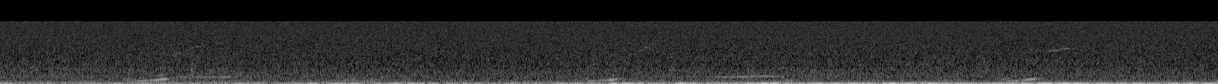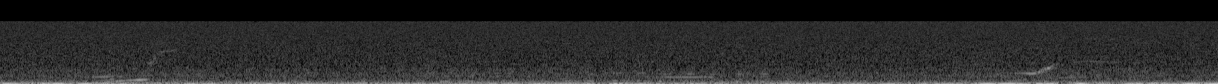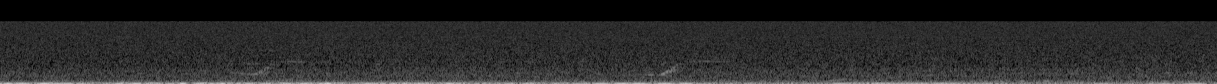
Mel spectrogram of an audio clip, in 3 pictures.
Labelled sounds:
10.5	10.8	humpback whale, 1.8 to 2.1 kHz
23.0	23.2	humpback whale, 1.06 to 1.12 kHz

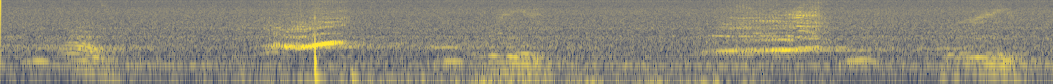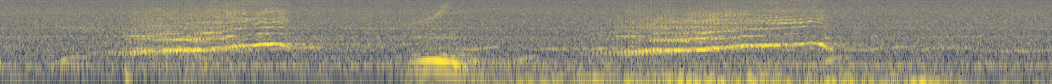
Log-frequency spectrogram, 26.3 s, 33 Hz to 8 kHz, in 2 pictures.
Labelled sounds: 4.0	4.3	humpback whale, 1.7 to 2.0 kHz
9.4	10.2	humpback whale, 1.9 to 3.0 kHz
15.1	15.4	humpback whale, 0.83 to 0.93 kHz
15.7	16.4	humpback whale, 0.86 to 2.3 kHz
21.9	23.4	humpback whale, 0.86 to 2.7 kHz

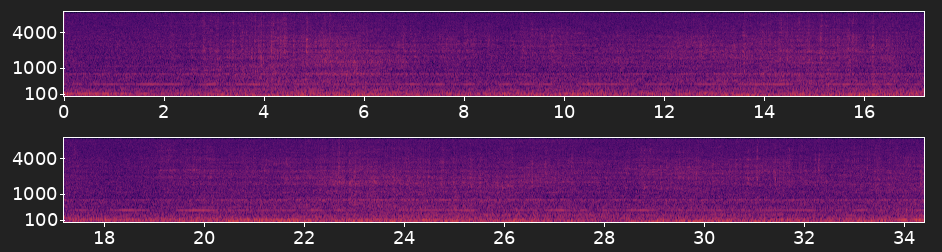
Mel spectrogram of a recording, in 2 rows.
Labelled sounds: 19.1	19.4	vessel noise, 2.5 to 2.8 kHz
28.4	28.7	vessel noise, 2.7 to 2.9 kHz

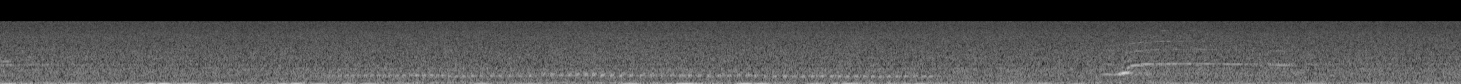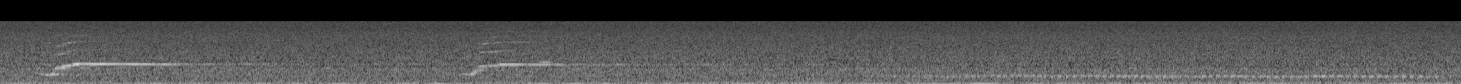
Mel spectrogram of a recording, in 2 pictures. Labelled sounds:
11.3	12.0	humpback whale, 0.80 to 1.0 kHz
15.2	16.2	humpback whale, 0.80 to 2.9 kHz
19.4	20.2	humpback whale, 0.80 to 2.8 kHz

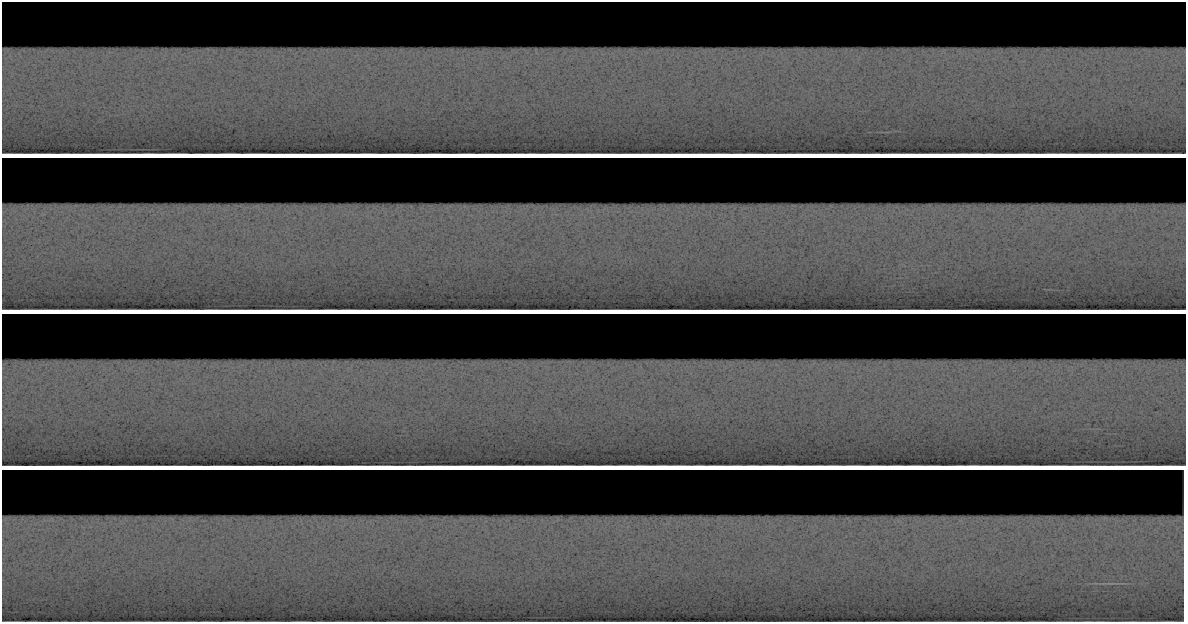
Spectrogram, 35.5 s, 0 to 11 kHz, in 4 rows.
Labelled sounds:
6.4	6.8	humpback whale, 1.5 to 1.7 kHz
25.8	26.1	humpback whale, 2.6 to 2.8 kHz
34.8	35.1	humpback whale, 2.6 to 2.8 kHz

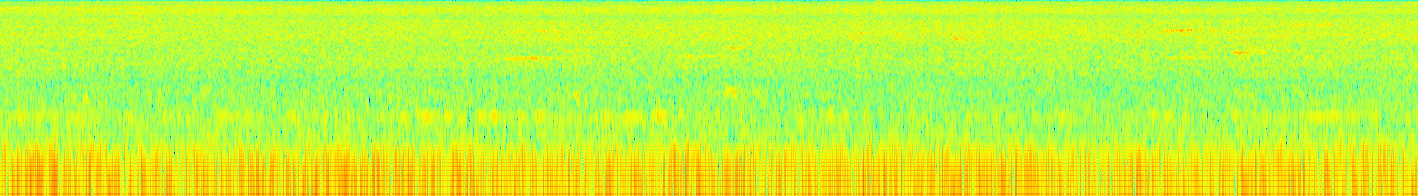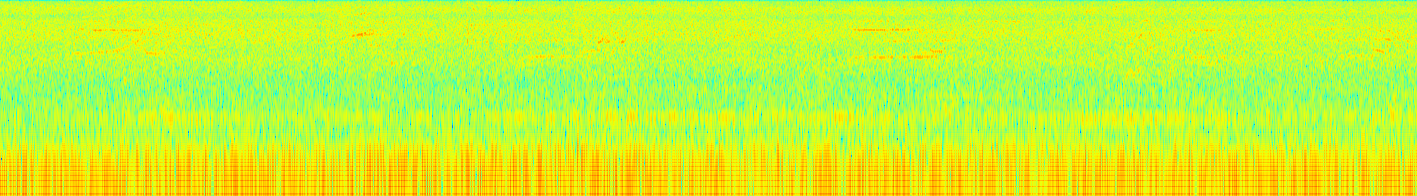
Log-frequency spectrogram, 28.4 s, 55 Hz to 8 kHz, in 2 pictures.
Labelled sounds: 14.9	15.8	killer whale, southern resident, 2.0 to 7.4 kHz
22.7	23.7	killer whale, southern resident, 1.8 to 4.7 kHz

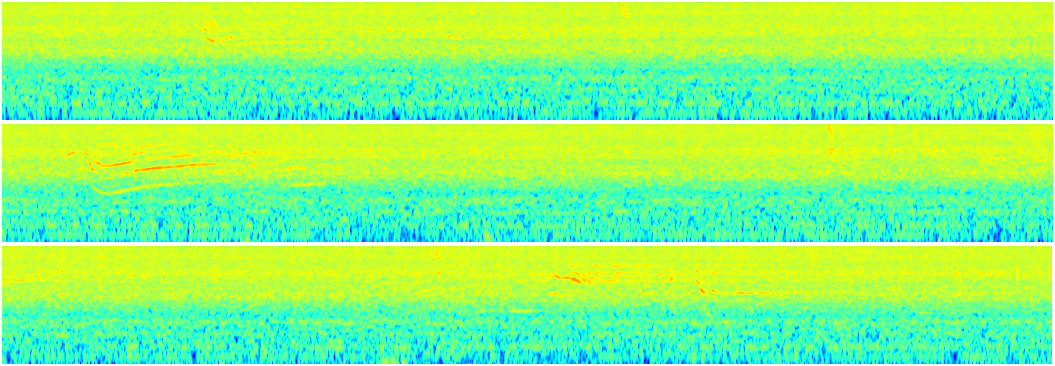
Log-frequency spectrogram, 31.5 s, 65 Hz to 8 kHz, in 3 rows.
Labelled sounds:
11.4	12.5	killer whale, Bigg's (transient), 1.4 to 2.3 kHz
13.4	13.7	killer whale, Bigg's (transient), 0.66 to 0.75 kHz
28.3	28.7	killer whale, Bigg's (transient), 1.1 to 1.2 kHz

